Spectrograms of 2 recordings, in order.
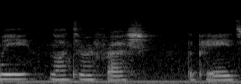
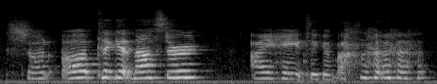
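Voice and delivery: high, loud venting with a laugh; exasperated anger; 5 semitones higher, 7 dB louder, slower than usual. Real, not acted. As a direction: tell off the ticket site. Lashes out at ticket site.

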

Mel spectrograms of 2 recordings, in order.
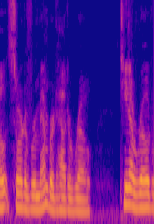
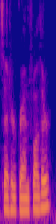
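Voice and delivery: plain reading voice

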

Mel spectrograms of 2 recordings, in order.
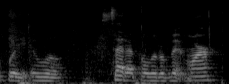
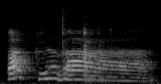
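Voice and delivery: drawn-out excited; 4 dB louder, much slower than usual. Real, not acted. Announcing the son's snack.

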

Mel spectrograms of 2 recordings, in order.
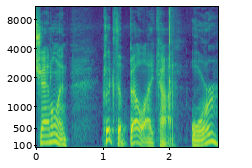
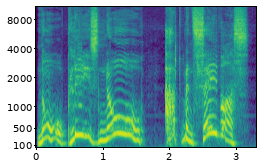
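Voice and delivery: high-pitched horrified plea; high voiced horror, not whispered; horror-struck; much slower than usual. A narrator's reading. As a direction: plead in dread, voice pitched way up. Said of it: "whispered to himself".

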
